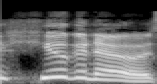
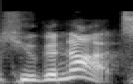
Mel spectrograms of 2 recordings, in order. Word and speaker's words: Huguenot: We are exploring the history of the Hugenos, and you'll get to hear me learn about how to pronounce that name correctly. It is Hugeno and not Hugenats, as I had been saying, and which you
